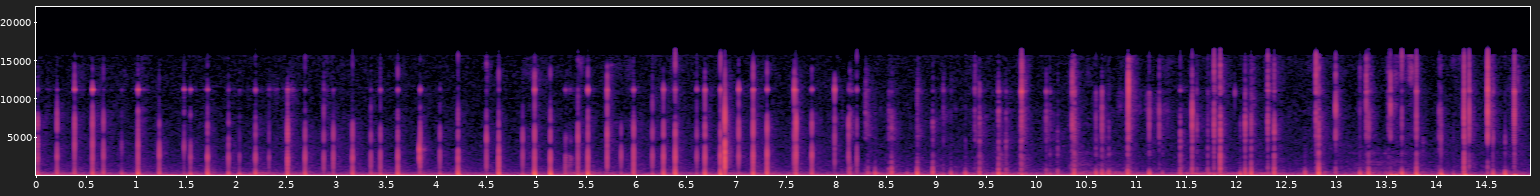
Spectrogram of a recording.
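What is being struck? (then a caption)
Thin agate stone slice. Long nails tap and scratch a small, thin, solid blue agate slice, making a quiet, rapid stream of sharp, dry clicks with bright edges and scratchy texture. Each tap dies away almost instantly over a faint, steady low hum.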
